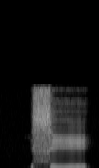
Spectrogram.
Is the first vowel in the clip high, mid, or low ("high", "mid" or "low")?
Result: high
